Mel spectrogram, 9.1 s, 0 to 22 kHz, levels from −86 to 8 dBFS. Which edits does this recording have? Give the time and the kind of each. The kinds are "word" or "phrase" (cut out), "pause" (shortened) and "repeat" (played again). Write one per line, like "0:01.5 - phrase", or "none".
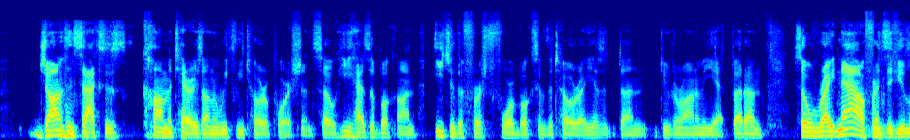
0:04.2 - pause

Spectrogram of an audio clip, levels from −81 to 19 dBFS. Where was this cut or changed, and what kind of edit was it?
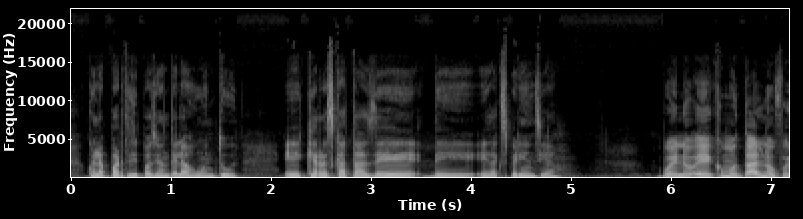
none

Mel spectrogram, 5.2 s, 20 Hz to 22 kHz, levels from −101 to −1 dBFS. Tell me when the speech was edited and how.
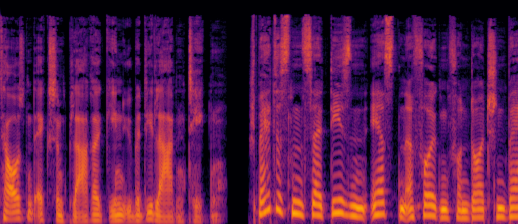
0:02.3 - pause

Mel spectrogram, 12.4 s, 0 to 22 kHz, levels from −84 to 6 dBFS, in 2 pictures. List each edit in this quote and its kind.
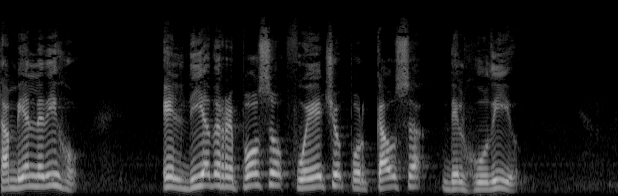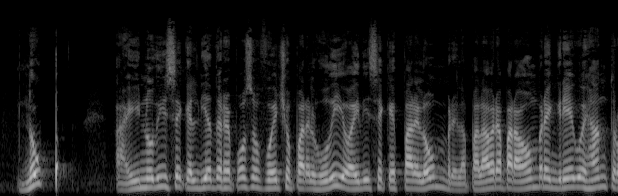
none

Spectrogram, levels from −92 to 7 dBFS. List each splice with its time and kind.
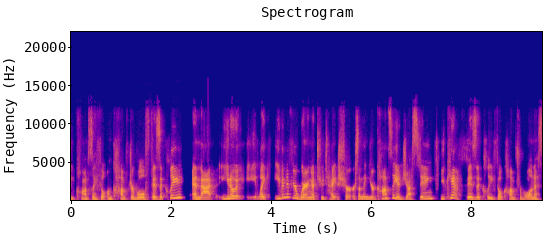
0:02.3 - pause
0:07.3 - pause

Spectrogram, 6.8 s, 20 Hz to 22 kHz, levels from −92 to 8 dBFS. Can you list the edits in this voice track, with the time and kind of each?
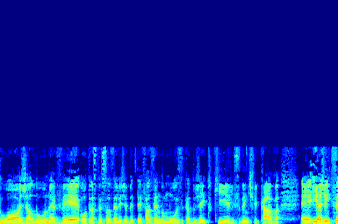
none

